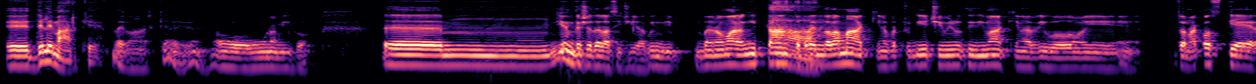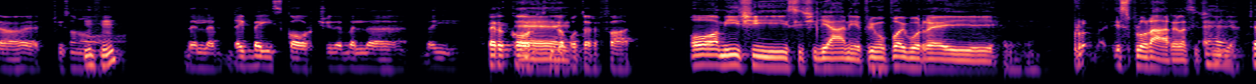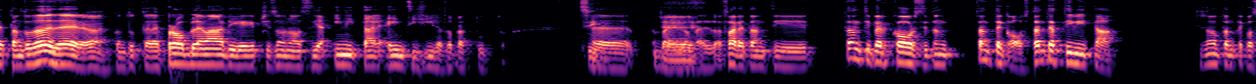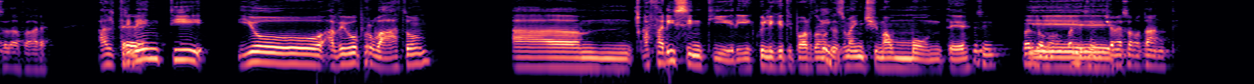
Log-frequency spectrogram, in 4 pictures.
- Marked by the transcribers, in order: tapping; other background noise; drawn out: "Ehm"; drawn out: "Ah!"; drawn out: "in"; background speech; other noise; drawn out: "vorrei"; "cioè" said as "ceh"; lip smack; drawn out: "e"
- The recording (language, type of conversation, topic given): Italian, unstructured, In che modo un hobby può migliorare la tua vita quotidiana?
- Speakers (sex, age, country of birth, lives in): male, 20-24, Italy, Italy; male, 35-39, Italy, Italy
